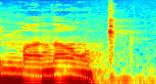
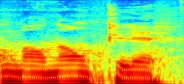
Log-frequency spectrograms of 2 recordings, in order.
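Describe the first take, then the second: First: The word ends short, with the final sounds cut. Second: The word ends with its full final sounds. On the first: "Nous, on dit mon oncle" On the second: "On dit pas mon oncle"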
